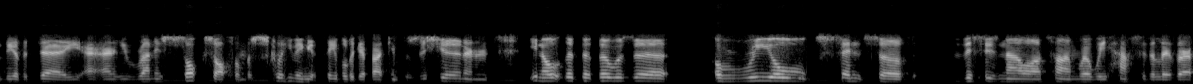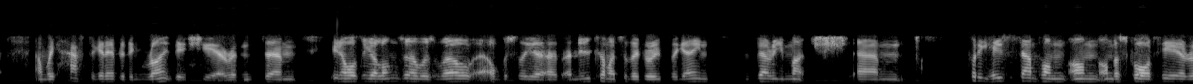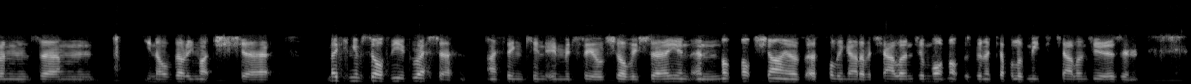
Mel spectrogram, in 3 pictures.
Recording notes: A Phone Call. Over the phone as the team continues its preseason in Tucson. The audio quality is not great.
